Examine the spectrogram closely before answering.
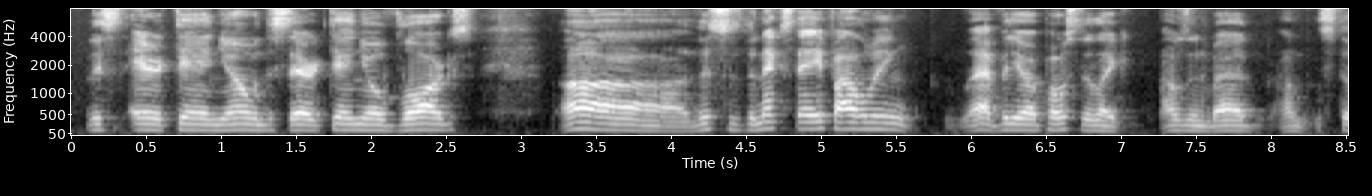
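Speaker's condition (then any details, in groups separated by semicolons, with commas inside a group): No condition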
